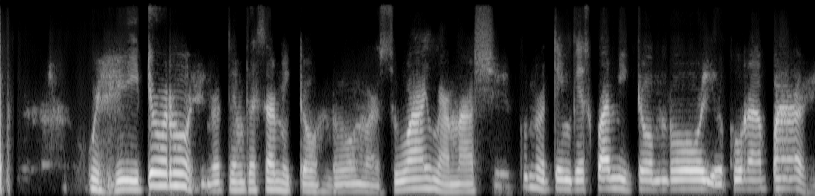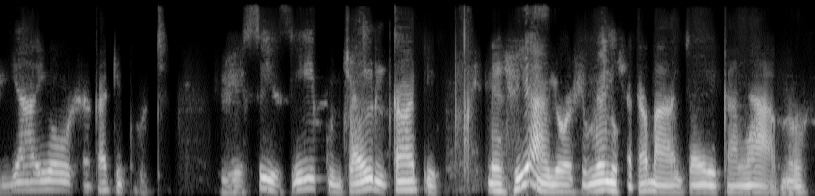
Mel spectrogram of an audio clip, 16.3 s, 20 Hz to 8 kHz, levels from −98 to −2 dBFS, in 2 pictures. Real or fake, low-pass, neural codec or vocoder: fake; 7.2 kHz; codec, 16 kHz, 1 kbps, X-Codec, HuBERT features, trained on general audio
